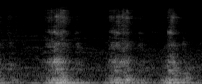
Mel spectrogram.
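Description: A hand saw cuts along a marked line, three rasping strokes at a steady rhythm, close by and fairly quiet.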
